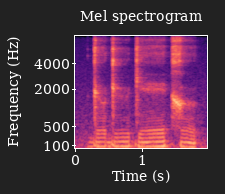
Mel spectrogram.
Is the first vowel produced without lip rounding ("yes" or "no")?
no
